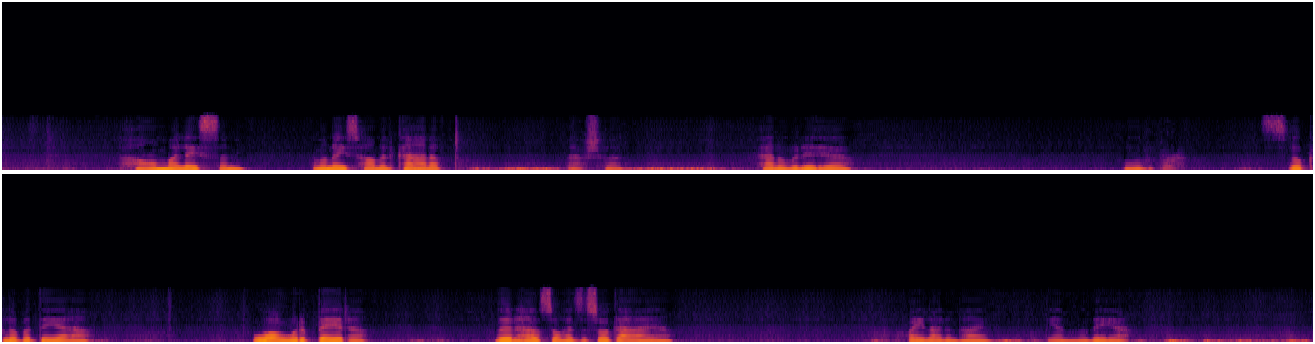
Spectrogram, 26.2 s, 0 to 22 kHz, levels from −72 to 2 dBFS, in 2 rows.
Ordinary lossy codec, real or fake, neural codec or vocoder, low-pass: none; fake; codec, 16 kHz, 0.2 kbps, FocalCodec; 7.2 kHz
